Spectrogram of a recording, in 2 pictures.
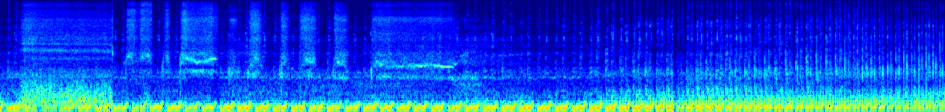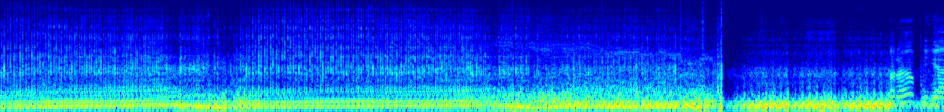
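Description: Victory Jackpot's V-twin engine running under way. It rises in pitch as the bike accelerates, drops with a gearshift about eight and a half seconds in, then rises again.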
